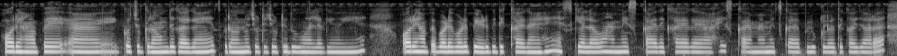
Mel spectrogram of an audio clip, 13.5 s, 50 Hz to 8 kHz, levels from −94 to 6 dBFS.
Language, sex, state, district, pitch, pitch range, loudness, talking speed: Hindi, female, Bihar, Purnia, 215 Hz, 210-225 Hz, -18 LUFS, 190 wpm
